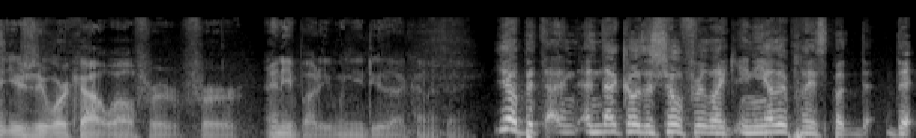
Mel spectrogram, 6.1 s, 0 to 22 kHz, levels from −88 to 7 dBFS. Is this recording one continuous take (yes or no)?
yes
